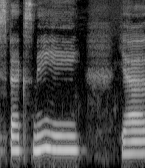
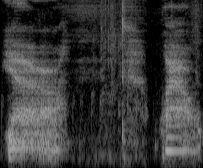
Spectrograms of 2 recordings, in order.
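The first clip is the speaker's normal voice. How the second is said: soft, overcome whispers; 3 semitones higher, 11 dB quieter than usual. Real, not acted. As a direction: breathe it out, too moved to speak.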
